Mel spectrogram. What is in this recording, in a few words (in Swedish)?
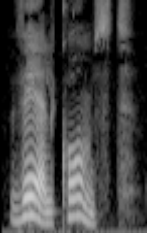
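"välkomst", Swedish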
